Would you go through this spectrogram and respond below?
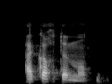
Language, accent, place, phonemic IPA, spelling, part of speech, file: French, France, Lyon, /a.kɔʁ.tə.mɑ̃/, accortement, adverb, LL-Q150 (fra)-accortement.wav
- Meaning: accordingly, accordantly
